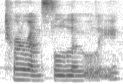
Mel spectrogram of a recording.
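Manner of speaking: normal talking voice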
